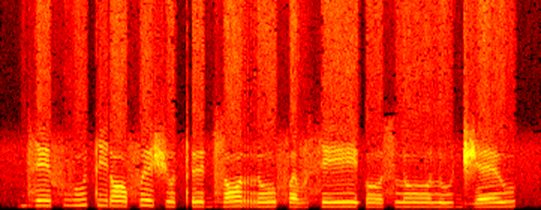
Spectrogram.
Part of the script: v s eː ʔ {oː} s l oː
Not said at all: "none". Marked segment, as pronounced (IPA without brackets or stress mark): oː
